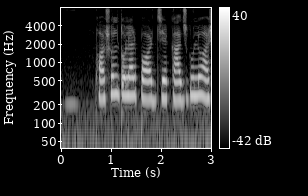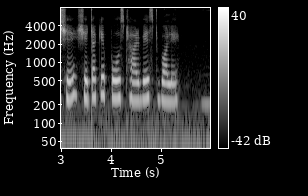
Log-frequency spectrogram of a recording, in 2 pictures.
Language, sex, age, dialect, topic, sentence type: Bengali, female, 18-24, Northern/Varendri, agriculture, statement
